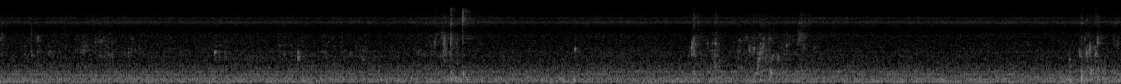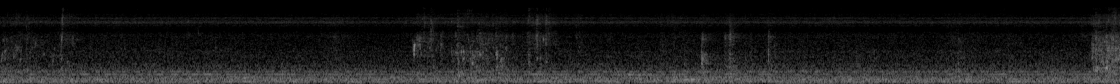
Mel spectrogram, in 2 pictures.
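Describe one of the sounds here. A man handles a plastic bottle with soft knocks and clicks.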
